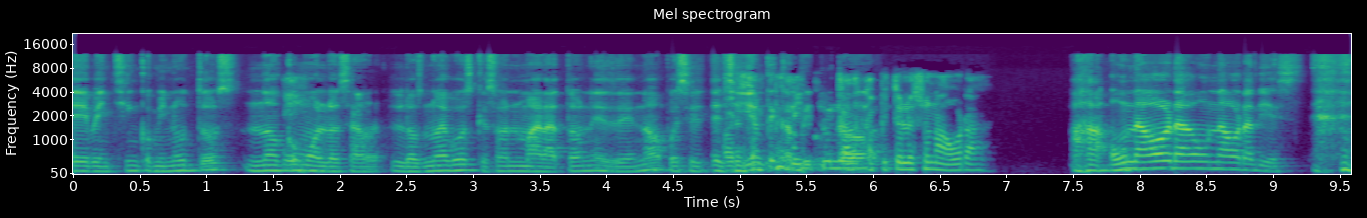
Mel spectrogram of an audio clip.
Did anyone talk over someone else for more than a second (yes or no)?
yes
